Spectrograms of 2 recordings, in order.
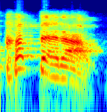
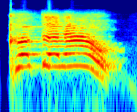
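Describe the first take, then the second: First: Said in the usual way. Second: Much higher, insistent second take; playful scolding, voice jumping up high; sharper repeat. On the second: Acted. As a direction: say it again, pitched up to drive it home.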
